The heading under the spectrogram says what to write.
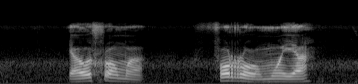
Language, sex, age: Southern Sotho, male, 35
